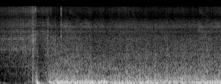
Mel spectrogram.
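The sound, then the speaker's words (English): A sudden burst gives way to a steady, loud roar of methane leaking from melting tundra in the Siberian Arctic and set on fire, deep and rumbling like a jet engine, with a hissing edge over a heavy low rumble. “You might think you're hearing a jet engine, but it's actually methane leaking from the melting tundra in the Siberian Arctic that's been set on fire.”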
